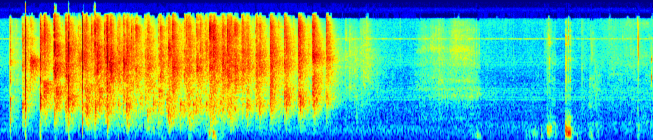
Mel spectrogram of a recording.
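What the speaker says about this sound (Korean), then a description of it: "박수로 맞이하겠습니다." A small audience at an invited-speaker lecture gives a welcoming round of applause, sparse and fairly close, fading after about seven seconds into near quiet with a few scattered knocks and shuffles.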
